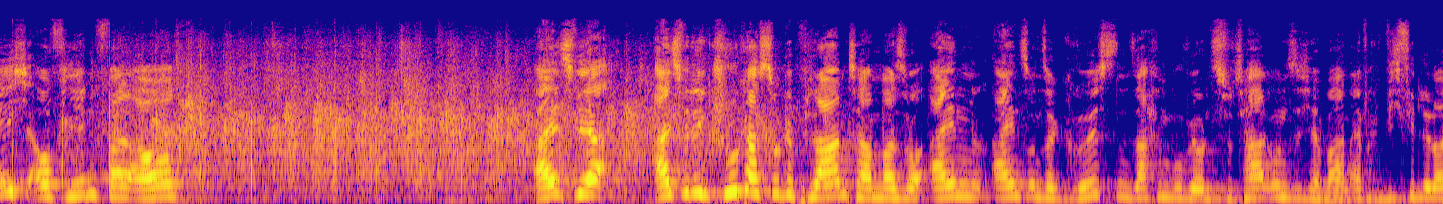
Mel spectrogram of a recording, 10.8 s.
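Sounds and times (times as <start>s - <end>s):
live audience applause from a sizable crowd: 0.0s - 6.2s
speech: 0.1s - 1.6s, 4.0s - 10.8s.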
